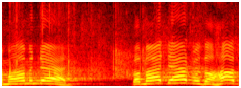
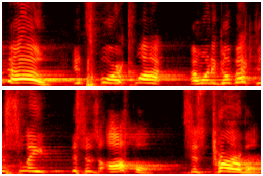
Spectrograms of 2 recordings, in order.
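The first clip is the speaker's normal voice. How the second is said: higher, whining groggy complaint; whiny protest; 5 semitones higher than usual. Retold or imitated. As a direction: whine like a sleepy kid. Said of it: "And I'm like".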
